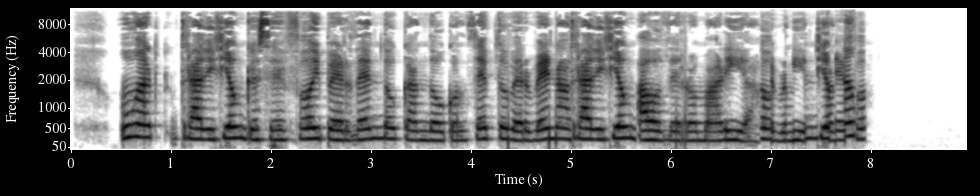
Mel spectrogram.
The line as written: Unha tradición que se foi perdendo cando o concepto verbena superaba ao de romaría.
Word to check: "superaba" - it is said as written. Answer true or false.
false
